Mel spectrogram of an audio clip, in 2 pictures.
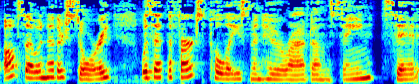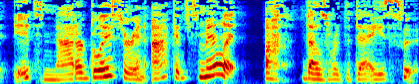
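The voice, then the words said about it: Put-on persona accent reading aloud. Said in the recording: “God, I just love your accent right now. ... when we become Facebook people, we immediately do that persona”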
